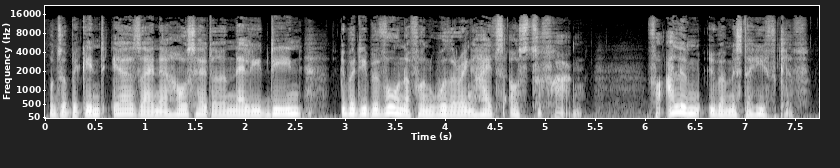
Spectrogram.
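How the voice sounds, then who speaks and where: Male documentary narrator, measured. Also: medium pitch, dark tone, no echo, studio quality.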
